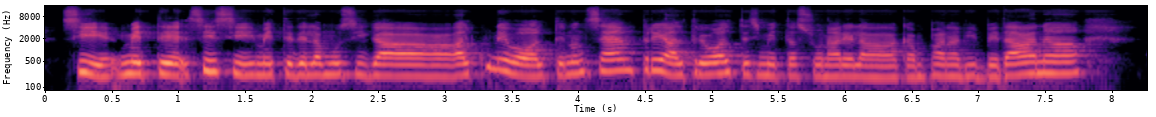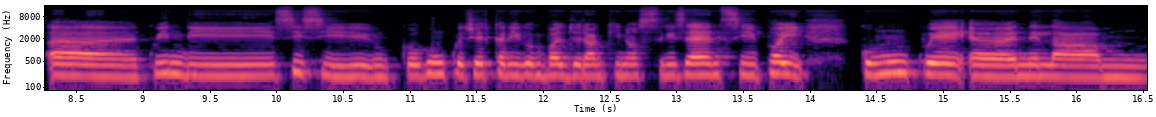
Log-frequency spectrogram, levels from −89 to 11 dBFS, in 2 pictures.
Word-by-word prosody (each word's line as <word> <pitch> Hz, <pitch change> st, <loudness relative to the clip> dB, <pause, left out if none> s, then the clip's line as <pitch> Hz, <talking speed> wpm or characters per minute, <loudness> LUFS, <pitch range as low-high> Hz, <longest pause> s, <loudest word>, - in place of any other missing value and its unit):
Sì 250 Hz, -6 st, +2 dB
e 195 Hz, -, -4 dB
mette 230 Hz, -1 st, +4 dB
sì, 265 Hz, +5 st, +2 dB
sì, 240 Hz, -5 st, -2 dB
mette 220 Hz, 0 st, -2 dB
della 220 Hz, 0 st, +2 dB
musica, 220 Hz, -1 st, -1 dB, 0.5 s
alcune 270 Hz, -, 0 dB
volte, 205 Hz, -2 st, +1 dB
non 235 Hz, +3 st, -2 dB
sempre, 285 Hz, +2 st, -1 dB
altre 225 Hz, -1 st, +1 dB
volte 235 Hz, 0 st, +1 dB
si 225 Hz, -1 st, -9 dB
mette 205 Hz, 0 st, -5 dB
a -, -, -6 dB
suonare 200 Hz, -1 st, -4 dB
la 190 Hz, -1 st, -3 dB
campana 200 Hz, +2 st, -6 dB
tibetana; 220 Hz, +5 st, -1 dB, 0.5 s
ehm, 200 Hz, -2 st, +3 dB
quindi 205 Hz, -2 st, -3 dB
sì, 220 Hz, +5 st, -4 dB
sì, 195 Hz, -4 st, -5 dB
comunque 225 Hz, +2 st, 0 dB
cerca 220 Hz, +1 st, 0 dB
di 215 Hz, 0 st, -2 dB
coinvolgere 210 Hz, -1 st, 0 dB
anche 205 Hz, +1 st, -6 dB
i -, -, -6 dB
nostri 210 Hz, 0 st, -6 dB
sensi. 220 Hz, 0 st, +1 dB
Poi, 230 Hz, -3 st, +2 dB, 0.4 s
comunque, 230 Hz, -1 st, +3 dB
ehm 200 Hz, -1 st, +2 dB
nella 195 Hz, -2 st, +1 dB
mhmm, 185 Hz, -1 st, -6 dB
215 Hz, 140 wpm, -22 LUFS, 200-230 Hz, 0.5 s, mette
